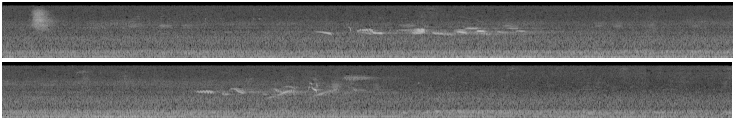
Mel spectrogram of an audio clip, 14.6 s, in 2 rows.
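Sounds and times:
outdoor traffic rumble: 0.0 - 14.6
birds chirping: 1.2 - 6.6, 9.2 - 11.6.

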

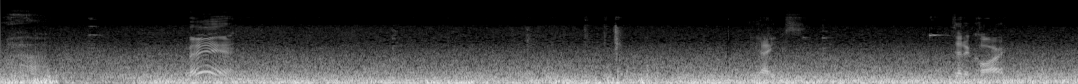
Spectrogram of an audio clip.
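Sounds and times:
wind blowing: 0.0 - 10.7.

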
